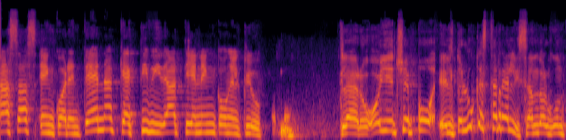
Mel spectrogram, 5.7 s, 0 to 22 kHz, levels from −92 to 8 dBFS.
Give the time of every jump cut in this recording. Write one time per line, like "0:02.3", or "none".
0:02.8
0:04.3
